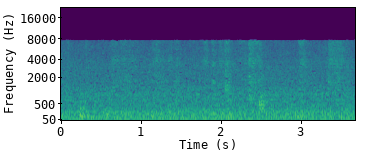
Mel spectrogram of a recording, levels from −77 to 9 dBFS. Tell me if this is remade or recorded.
recorded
